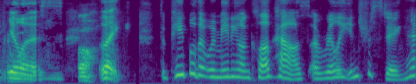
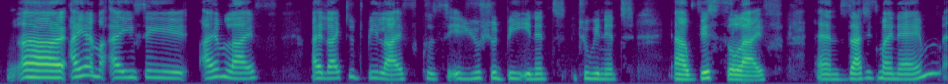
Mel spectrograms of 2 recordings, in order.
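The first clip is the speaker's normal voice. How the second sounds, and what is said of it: Imitates a Serbian/Austrian friend's voice. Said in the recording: “this is the person that I'm imitating, is our dear Serbian / Austrian friend”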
